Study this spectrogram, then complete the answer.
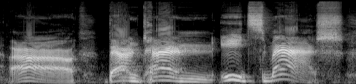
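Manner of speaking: hammed-up zombie voice; zombie Ben. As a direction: grunt it like a crazed zombie.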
